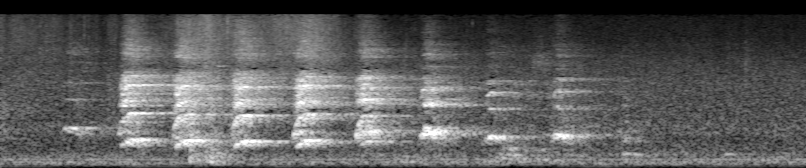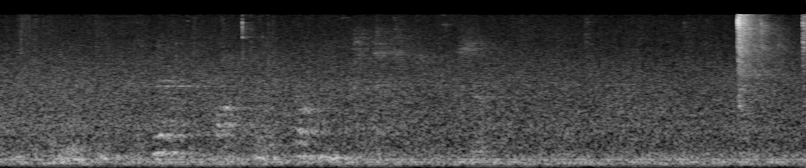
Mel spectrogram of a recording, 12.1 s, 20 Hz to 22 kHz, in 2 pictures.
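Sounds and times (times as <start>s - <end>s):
dog yipping barks: 0.5s - 4.5s.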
